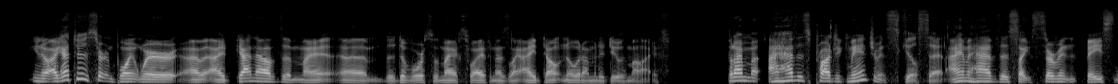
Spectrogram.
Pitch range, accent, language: 100-135 Hz, American, English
